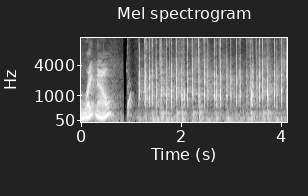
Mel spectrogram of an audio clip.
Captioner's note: typing sounds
